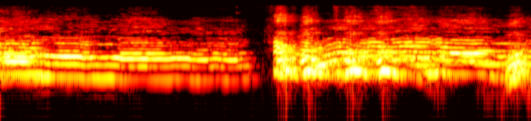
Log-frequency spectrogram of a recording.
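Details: Siberian Husky or husky mix, one of a group of dogs: a long steady tonal howl with rich harmonics for about two seconds, then overlapping howls and yips from several dogs.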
